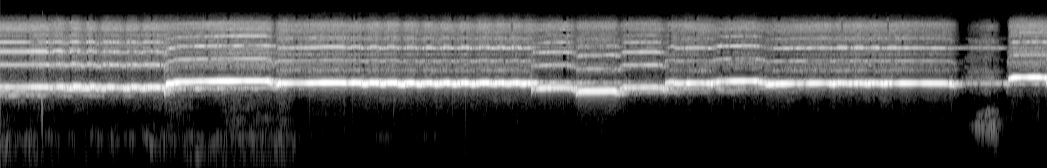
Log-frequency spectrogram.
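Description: A small hand-held wind instrument playing a slow, high-pitched melody of long held notes that step up and down. It breaks off briefly near the end, then starts again.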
